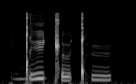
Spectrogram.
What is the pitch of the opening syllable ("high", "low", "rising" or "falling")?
high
